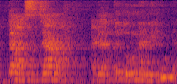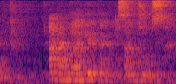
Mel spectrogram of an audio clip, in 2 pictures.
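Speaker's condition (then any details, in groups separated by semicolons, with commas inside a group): No condition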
